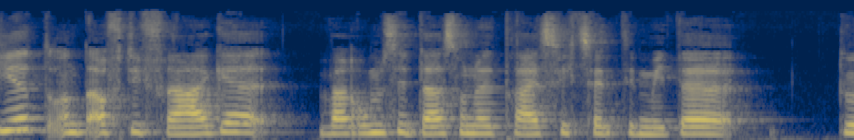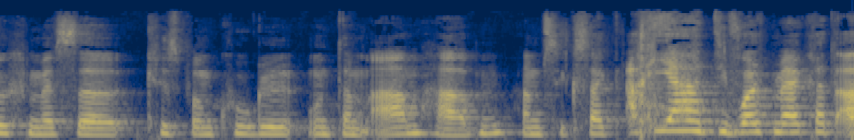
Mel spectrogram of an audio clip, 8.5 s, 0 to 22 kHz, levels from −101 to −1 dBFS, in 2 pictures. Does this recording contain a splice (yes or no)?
yes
